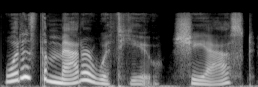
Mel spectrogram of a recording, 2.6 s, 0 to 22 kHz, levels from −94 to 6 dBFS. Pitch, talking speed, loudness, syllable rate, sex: 220 Hz, 185 wpm, -15 LUFS, 4.1 syllables/s, female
